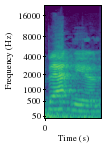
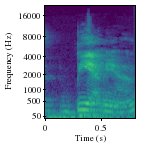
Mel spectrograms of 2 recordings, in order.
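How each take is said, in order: First: Said in the usual way. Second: Batman drawn out with a Jersey vowel; slow accidental Jersey accent on Batman. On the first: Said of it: "instead of Batman". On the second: Shown as a demonstration. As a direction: stretch Batman into "Bee-uht-man", Jersey-style. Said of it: "it'll come out like that".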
